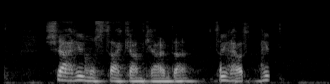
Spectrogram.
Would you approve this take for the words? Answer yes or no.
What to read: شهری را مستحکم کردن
no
